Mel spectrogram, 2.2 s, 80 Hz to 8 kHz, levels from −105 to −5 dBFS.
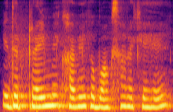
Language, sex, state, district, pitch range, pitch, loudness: Hindi, female, Telangana, Hyderabad, 230-255 Hz, 240 Hz, -12 LUFS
